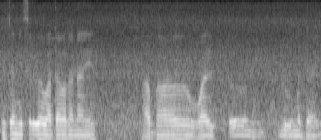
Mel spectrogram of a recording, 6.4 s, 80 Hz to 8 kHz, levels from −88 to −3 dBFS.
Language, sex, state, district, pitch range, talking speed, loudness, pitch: Marathi, male, Maharashtra, Sindhudurg, 95-105 Hz, 75 wpm, -17 LUFS, 100 Hz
